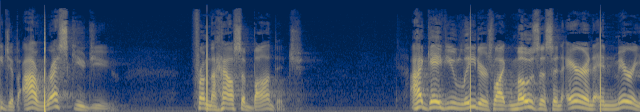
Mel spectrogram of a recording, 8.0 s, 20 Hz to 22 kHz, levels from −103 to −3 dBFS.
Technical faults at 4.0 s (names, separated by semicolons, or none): none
